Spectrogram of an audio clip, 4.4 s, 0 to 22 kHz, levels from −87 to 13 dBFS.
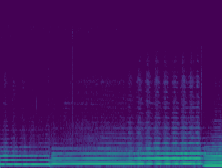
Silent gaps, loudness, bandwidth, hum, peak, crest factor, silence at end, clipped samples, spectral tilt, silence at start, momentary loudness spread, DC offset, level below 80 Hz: none; -28 LUFS; 11.5 kHz; none; -14 dBFS; 12 dB; 0 s; under 0.1%; -2 dB/octave; 0 s; 6 LU; under 0.1%; -86 dBFS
